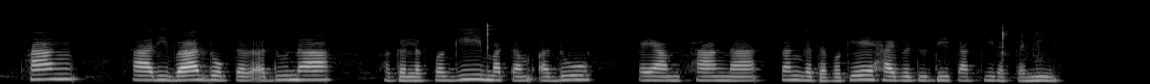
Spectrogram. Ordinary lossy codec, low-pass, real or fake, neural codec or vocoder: none; 7.2 kHz; fake; codec, 16 kHz, 8 kbps, FreqCodec, larger model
